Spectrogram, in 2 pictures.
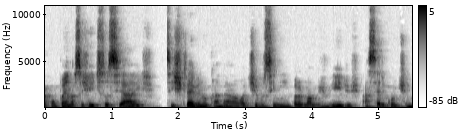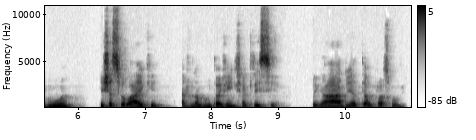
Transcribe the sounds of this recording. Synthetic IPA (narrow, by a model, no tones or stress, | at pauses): akõmpɐ̃ɲɐnɔsɐzhed͡ʒɪsosiajs | sɪʃkɾɛvɪ̃nʊkanawat͡ʃivʊsimĩɲʊpaɾʊnɔvʊzvid͡ʒɪʊsɐ̰sɛɾɪkõnt͡ʃĩnuɐ | d̪ejʃɐsewlajkɪ | aʒud̪ɐmũj̃t̪ʊaʒẽnt͡ʃɪakɾeseɾ | bɾiɡad̪ʊɪat̪ɛʊpɾɔsimʊvid͡ʒʊ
